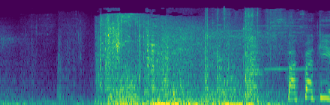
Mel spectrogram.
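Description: A metal crate lid swings open with a loud clank.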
